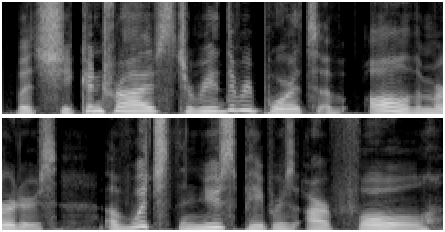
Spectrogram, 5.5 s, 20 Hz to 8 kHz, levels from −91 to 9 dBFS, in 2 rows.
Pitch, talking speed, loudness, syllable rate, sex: 220 Hz, 185 wpm, -17 LUFS, 4.8 syllables/s, female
